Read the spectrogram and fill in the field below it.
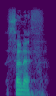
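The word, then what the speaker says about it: Senedd: Senate or Seneth? – Seneth. – Interesting. Yeah.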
